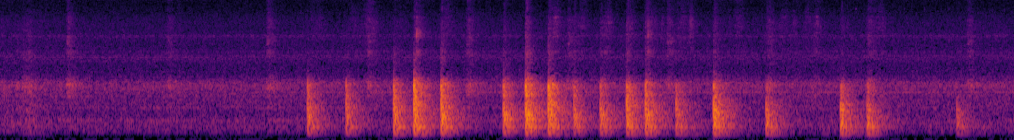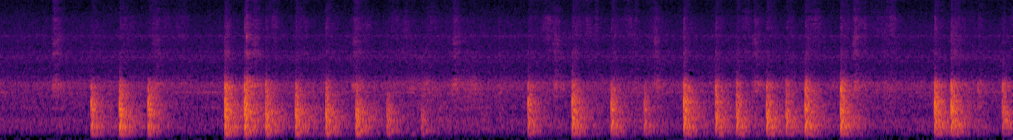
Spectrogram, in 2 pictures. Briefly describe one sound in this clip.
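A marker squeaks and taps against a whiteboard.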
